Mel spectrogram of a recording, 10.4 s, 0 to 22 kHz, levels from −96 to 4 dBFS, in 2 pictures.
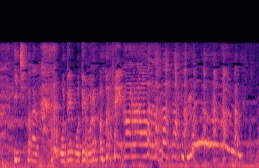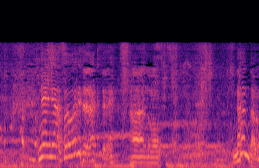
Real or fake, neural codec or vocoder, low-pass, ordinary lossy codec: fake; codec, 16 kHz, 8 kbps, FreqCodec, larger model; none; none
